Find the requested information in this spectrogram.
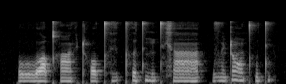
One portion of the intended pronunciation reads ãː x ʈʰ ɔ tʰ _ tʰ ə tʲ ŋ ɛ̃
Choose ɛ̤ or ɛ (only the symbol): ɛ̤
